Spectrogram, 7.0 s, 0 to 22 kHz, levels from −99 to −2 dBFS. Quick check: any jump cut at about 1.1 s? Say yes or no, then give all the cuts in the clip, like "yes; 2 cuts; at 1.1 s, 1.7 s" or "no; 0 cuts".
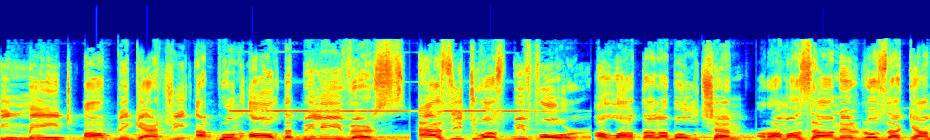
no; 3 cuts; at 3.0 s, 4.4 s, 5.6 s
